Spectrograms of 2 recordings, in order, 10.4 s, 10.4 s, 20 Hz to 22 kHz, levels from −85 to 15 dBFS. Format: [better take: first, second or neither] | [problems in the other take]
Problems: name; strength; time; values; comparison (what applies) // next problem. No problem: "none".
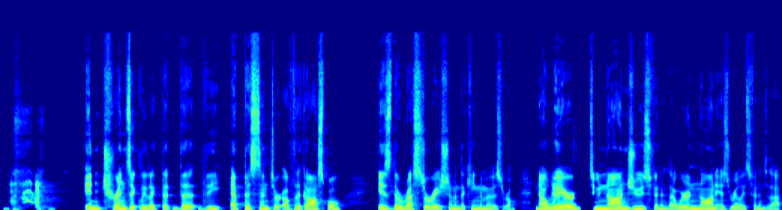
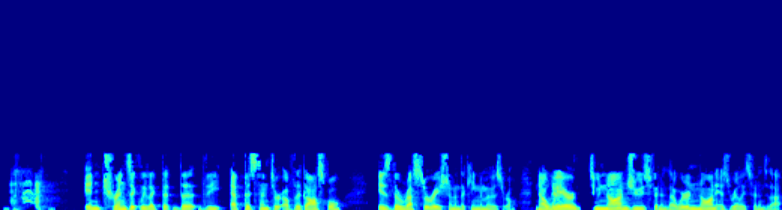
first | garbled, watery; slightly; nothing above 6 kHz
